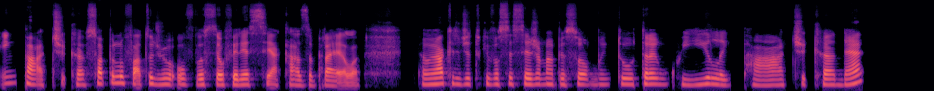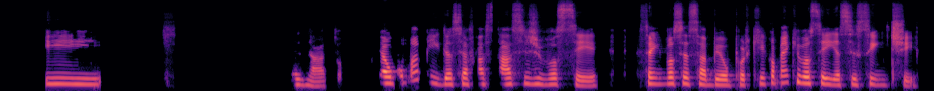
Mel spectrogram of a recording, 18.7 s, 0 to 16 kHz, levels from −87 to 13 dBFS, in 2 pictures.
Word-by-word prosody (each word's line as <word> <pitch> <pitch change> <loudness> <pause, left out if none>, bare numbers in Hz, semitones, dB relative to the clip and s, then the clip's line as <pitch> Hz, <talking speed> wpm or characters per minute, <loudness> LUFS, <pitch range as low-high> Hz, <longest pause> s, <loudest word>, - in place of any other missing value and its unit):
empática, 225 -4 0
só 220 +3 +3
pelo 240 +1 0
fato 225 -2 +2
de 195 +1 -4
o 195 - 0 0.2
você 185 0 0
oferecer 185 +1 +2
a - - +3
casa 175 -1 -3
pra 165 -1 +2
ela, 85 - +1 0.6
então 195 - -4
eu 205 - +4
acredito 205 -2 0
que 210 - -6
você 200 +1 -4
seja 200 -2 0
uma 200 0 -2
pessoa 195 0 -1
muito 195 +1 -5
tranquila, 200 -1 -1
empática, 180 +1 -3
né? 195 +7 +4 1.2
E 205 -2 -2 1.9
Exato. 150 -6 -6 0.3
Se 235 - +5
alguma 245 +8 +2
amiga 215 - 0
se 205 - -2
afastasse 205 +1 0
de 210 0 0
você, 185 -6 -1 0.4
sem 215 -2 +3
você 220 0 +3
saber 185 -3 +3
o 175 - +3
porquê, 185 +4 -2
como 240 +3 0
é 250 - +3
que 260 +1 -1
você 225 -1 +5
ia 185 -2 +3
se 185 +1 -3
sentir? 180 -3 -2
200 Hz, 145 wpm, -24 LUFS, 185-215 Hz, 1.9 s, Se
